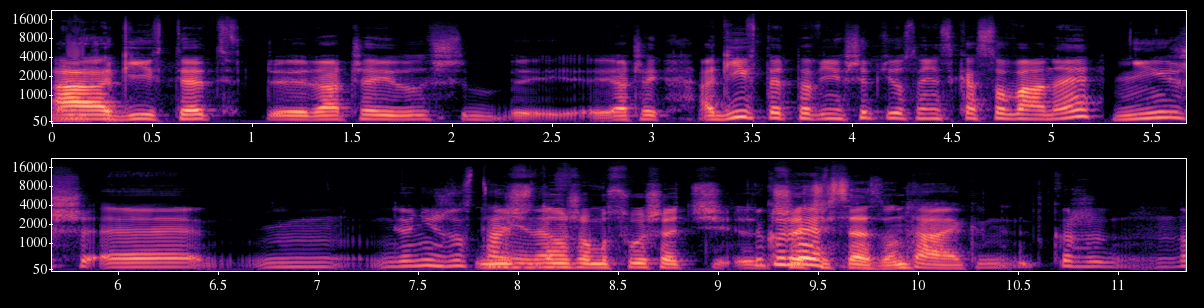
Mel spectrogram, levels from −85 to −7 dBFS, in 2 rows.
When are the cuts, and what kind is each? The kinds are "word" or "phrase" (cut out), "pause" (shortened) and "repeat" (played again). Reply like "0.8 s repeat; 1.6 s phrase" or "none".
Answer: 5.3 s pause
